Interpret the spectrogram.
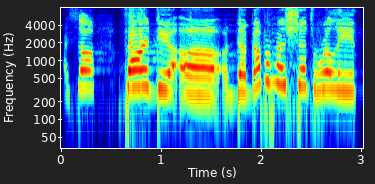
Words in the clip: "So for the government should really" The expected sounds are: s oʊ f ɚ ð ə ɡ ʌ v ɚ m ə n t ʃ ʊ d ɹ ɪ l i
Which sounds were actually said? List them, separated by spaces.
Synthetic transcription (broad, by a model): s oʊ f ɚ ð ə ɡ ʌ v ɚ m ə n t ʃ ʊ d ɹ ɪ l i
